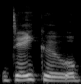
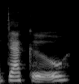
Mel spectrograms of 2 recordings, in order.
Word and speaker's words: Deku: I grew up saying Deku, but now I say Deku. Yeah, and you could also do Deku. I've heard that a bunch. I think they're all okay. Like, I am accepting of all pronunciations of, I don't know, Deku.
